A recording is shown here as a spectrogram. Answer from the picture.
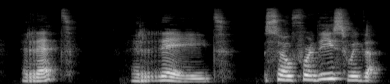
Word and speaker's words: reed: man maan, ram raam and then e ee pet beet red reed When a word ends on a d, we pronounce it as a t by the way. red reed.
